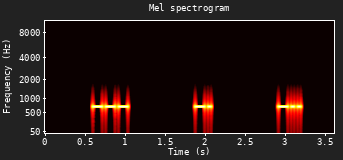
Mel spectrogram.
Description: Morse code, heard as a keyed tone, about 30 wpm, spaced as for 9 wpm, 700 Hz. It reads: OND
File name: Lesson 17e - Letter u - Three Characters 30wpm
